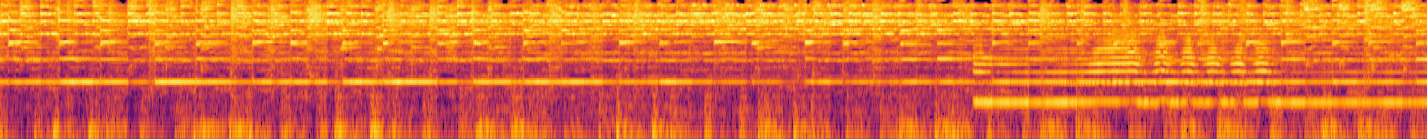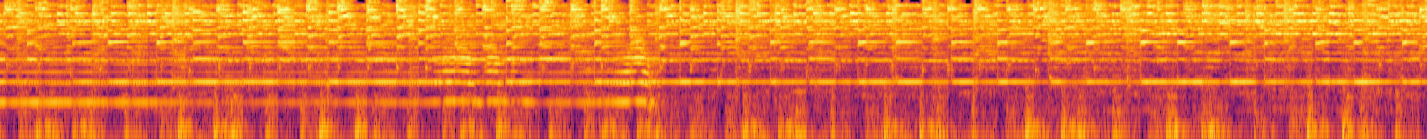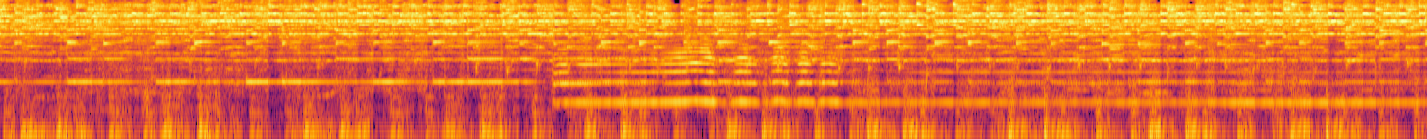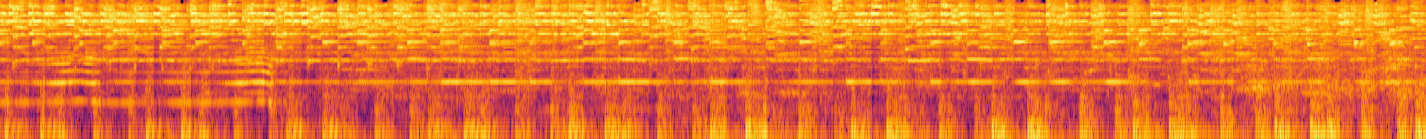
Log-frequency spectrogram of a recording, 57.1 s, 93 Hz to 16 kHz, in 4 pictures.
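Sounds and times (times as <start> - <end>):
low rhythmic beat: 0.0 - 57.0
steady held tone: 0.0 - 57.0
temple bells ringing: 0.0 - 57.0.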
